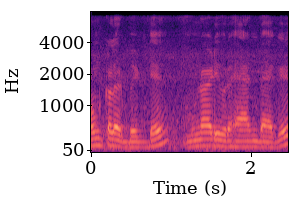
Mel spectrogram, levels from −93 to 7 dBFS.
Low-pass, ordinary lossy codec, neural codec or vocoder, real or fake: 7.2 kHz; none; none; real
